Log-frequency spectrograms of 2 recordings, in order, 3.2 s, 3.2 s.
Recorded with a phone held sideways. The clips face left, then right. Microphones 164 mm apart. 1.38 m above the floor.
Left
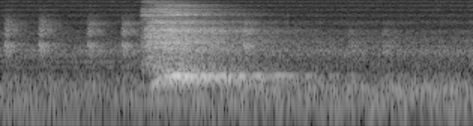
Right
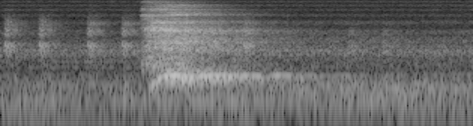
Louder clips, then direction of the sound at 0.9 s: Left 2 dB; 20° right (ahead or behind).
